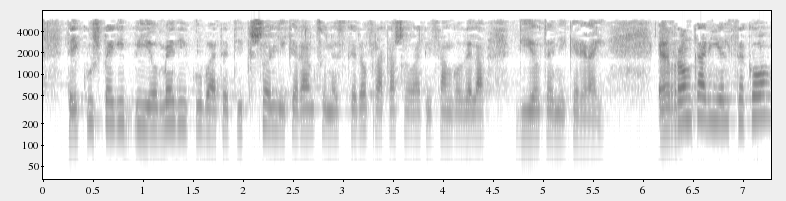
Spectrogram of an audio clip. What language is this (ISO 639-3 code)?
eus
